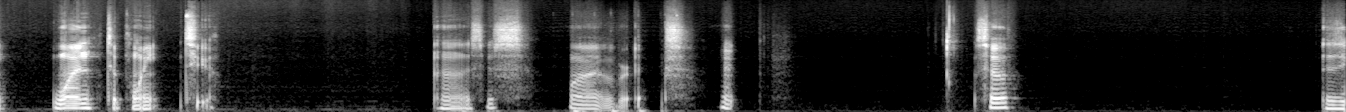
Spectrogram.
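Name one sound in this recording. A young man speaks calmly and close to a microphone, in short bursts with pauses.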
